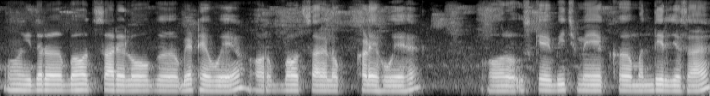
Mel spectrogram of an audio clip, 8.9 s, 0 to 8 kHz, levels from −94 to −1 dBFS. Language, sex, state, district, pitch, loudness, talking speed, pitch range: Hindi, male, Maharashtra, Pune, 125 Hz, -18 LUFS, 160 wpm, 120-130 Hz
